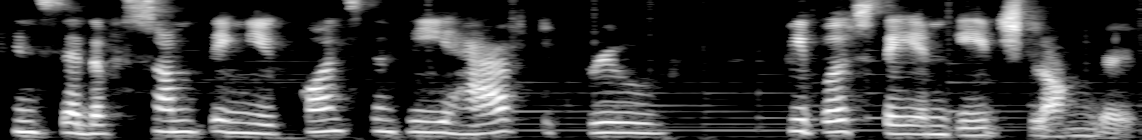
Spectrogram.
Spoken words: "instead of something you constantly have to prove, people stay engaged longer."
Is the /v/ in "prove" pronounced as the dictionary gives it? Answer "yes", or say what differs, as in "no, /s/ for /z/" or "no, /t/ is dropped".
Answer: yes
